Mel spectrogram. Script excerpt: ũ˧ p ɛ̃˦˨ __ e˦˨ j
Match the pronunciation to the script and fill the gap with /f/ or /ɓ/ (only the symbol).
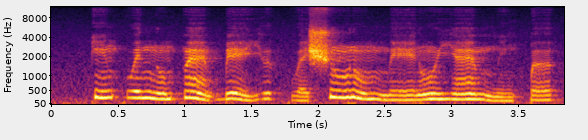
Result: ɓ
